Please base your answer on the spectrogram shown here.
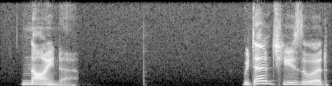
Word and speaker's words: niner: 8 is 8, and 9 becomes niner, niner. We don't use the word point, instead we use decimal, and that's pronounced decimal.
